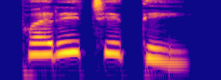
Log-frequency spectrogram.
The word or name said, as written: ಪರಿಚಿತಿ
